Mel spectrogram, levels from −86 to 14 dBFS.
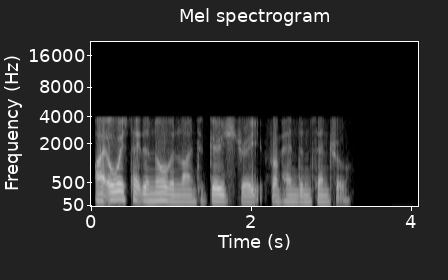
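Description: Throughout the speech, 4-bit ADPCM compression adds a gritty hiss to every loud syllable and roughens sharp onsets where the adaptive step lags. Nothing reaches above 3.8 kHz, which fits 32 kbps. Unlike steady background noise, this grit rises and falls with level.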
